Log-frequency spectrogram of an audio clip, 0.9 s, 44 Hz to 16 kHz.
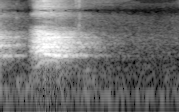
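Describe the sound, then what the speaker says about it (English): Puppies playing with a rope nearby, about seven feet away, let out a single short, fairly loud bark or yip against a quiet outdoor background. "There are puppies right over here next to me, just about 7 feet away, chewing on a rope, having a good time."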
